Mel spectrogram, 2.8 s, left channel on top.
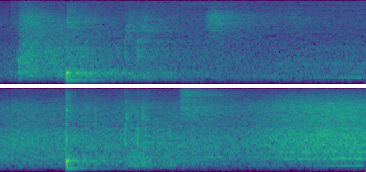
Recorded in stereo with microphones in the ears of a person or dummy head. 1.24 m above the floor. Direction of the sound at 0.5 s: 35° right (ahead or behind).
